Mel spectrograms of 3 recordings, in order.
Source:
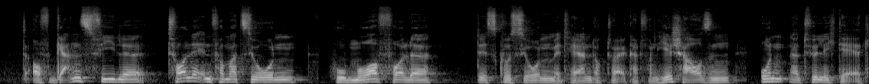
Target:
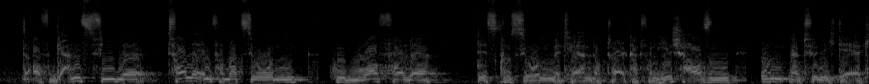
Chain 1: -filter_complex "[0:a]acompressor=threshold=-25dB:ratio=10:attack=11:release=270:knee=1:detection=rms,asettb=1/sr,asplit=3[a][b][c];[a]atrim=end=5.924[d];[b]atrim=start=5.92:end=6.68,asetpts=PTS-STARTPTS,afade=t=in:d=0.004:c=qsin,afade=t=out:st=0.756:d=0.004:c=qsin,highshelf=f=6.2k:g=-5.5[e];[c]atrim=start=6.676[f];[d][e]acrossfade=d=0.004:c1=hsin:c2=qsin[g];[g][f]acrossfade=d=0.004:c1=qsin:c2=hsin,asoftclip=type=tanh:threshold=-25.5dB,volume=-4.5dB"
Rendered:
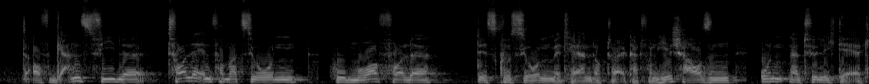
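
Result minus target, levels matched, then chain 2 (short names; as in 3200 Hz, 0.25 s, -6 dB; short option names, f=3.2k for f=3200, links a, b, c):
soft clip: distortion -8 dB
-filter_complex "[0:a]acompressor=threshold=-25dB:ratio=10:attack=11:release=270:knee=1:detection=rms,asettb=1/sr,asplit=3[a][b][c];[a]atrim=end=5.924[d];[b]atrim=start=5.92:end=6.68,asetpts=PTS-STARTPTS,afade=t=in:d=0.004:c=qsin,afade=t=out:st=0.756:d=0.004:c=qsin,highshelf=f=6.2k:g=-5.5[e];[c]atrim=start=6.676[f];[d][e]acrossfade=d=0.004:c1=hsin:c2=qsin[g];[g][f]acrossfade=d=0.004:c1=qsin:c2=hsin,asoftclip=type=tanh:threshold=-35dB,volume=-4.5dB"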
